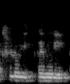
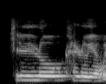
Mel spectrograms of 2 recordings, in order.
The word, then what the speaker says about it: kcal: 이런 단위가 써 있는데 흔히 어른들이 읽을 때 이거를 그냥 칼로리 이렇게 읽어버려. 일단 그거는 잘못 읽은 거지. 킬로칼로리라고 읽어야 돼.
